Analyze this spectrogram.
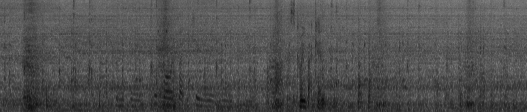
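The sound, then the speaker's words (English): A steam locomotive pulls away from Glenfinnan station with slow, heavy, irregular puffs of steam and a hissing rumble, while a person talks over the chuffing. “Sounds like some huge puffing walrus or something.”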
